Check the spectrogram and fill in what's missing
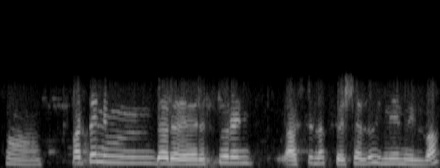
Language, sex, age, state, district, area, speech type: Kannada, female, 18-30, Karnataka, Chitradurga, rural, conversation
